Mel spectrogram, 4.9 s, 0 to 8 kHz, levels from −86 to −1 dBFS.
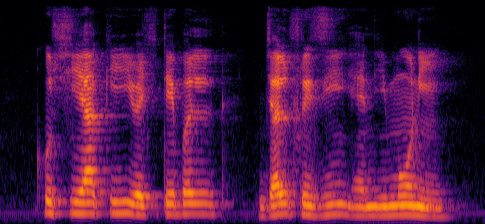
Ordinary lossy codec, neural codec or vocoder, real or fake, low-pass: none; none; real; 7.2 kHz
